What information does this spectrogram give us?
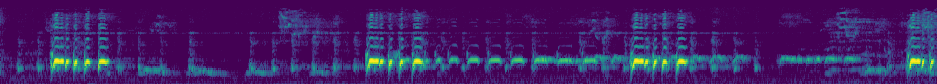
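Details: Local zebra dove singing, used as a lure to prompt quiet doves to answer: clusters of quick staccato coos with a rolling lilt, then long even strings of short mellow notes repeated steadily, several phrases over nine seconds.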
